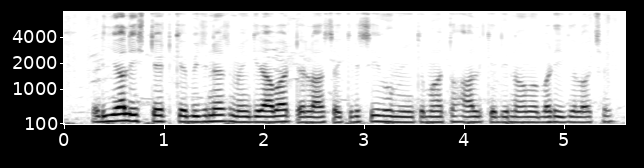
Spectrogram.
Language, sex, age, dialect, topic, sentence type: Maithili, male, 41-45, Angika, agriculture, statement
